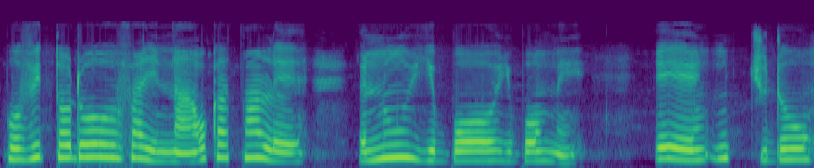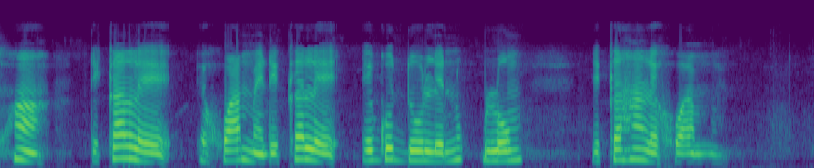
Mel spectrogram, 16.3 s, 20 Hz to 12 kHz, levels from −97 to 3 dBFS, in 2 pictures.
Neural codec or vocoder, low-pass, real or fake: none; 7.2 kHz; real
